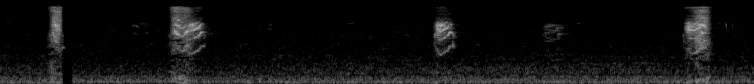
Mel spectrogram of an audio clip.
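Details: Female Double-collared seedeater calling, a call used to stir males into singing: four short, high, sharp chirps at irregular intervals, some sliding downward, with fainter notes between over a steady low background hiss.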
